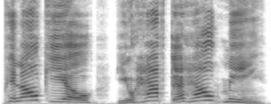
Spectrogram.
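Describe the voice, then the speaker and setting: A woman voicing an anxious, pushy young boy in an animated children's story, urgent and insistent. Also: high-pitched, slow, dry recording, heavily acted. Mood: pleading.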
